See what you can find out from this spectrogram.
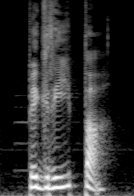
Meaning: to grasp, to understand
- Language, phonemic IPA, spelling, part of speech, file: Swedish, /bɛˈɡriːpa/, begripa, verb, Sv-begripa.ogg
